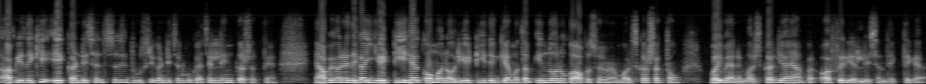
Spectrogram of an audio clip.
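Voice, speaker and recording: Young man, Hindi teacher, slightly high voice, repeats each step, dry close sound. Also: darkish tone, no room sound, lo-fi sound. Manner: repetitive, checks often if students follow. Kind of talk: explaining a reasoning problem step by step.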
